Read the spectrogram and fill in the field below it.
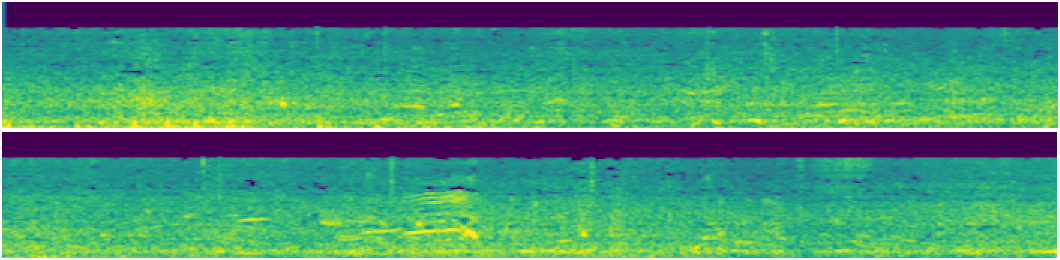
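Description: Distant people chatter and call out on a beach.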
